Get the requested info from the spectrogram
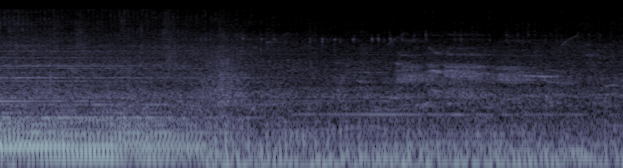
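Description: Background music fades out in the first two seconds. About four seconds in, a rooster crows once, a wavering call lasting about a second and a half.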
